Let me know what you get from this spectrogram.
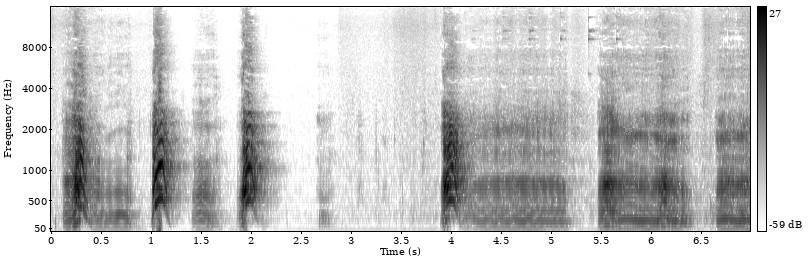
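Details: A Samoyed and a Siberian Husky play fighting in friendly fashion: three quick harsh barks, a pause, then a drawn-out growl rising into higher whining growls.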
